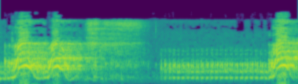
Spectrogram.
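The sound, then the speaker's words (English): A scared dog barks sharply a few times, then lets out a steady rumbling growl with a rapid, purr-like pulsing texture before breaking into another loud bark, with no talking. “Now you hear that like purring part? Yeah. That doesn't sound like purring. Well, I know, but it's a growl, right?”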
